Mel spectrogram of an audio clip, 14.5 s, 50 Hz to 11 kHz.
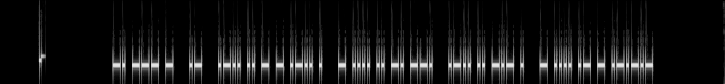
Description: Morse code, heard as a keyed tone, about 25 wpm, 700 Hz. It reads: NOT A LITTLE THING LIKE THAT.
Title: A Sound Of Thunder 25wpm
